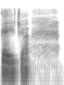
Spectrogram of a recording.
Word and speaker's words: Gaiger: G A I G E R but it's pronounced Gager, but most people call me.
